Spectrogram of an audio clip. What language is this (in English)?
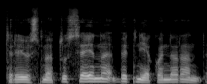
Lithuanian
